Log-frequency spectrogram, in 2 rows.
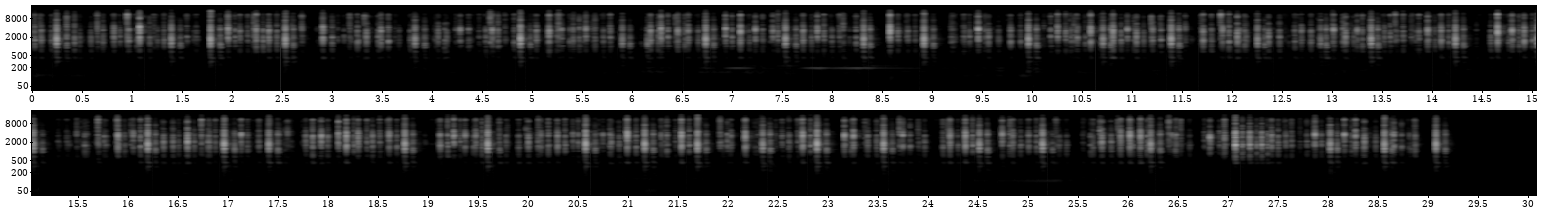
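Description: Fast, continuous typing on a Square80 mechanical keyboard with lubed linear switches (Cream stems in Gateron Yellow milky housings) on a 4 mm aluminium plate, with GMK ABS keycaps and no sound dampening. A dense run of keystroke clacks with a brief break just before the end.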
